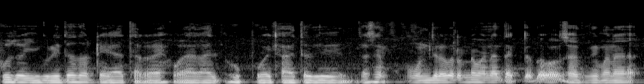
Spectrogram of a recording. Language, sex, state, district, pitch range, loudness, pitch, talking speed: Chakma, male, Tripura, Dhalai, 95-105 Hz, -15 LUFS, 95 Hz, 175 wpm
